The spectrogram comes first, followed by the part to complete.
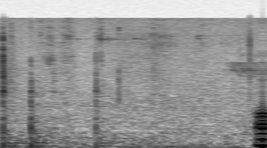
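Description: Chalk on a blackboard: a few light taps and scratches as a word is written, mostly in the first second, then only faint sounds.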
